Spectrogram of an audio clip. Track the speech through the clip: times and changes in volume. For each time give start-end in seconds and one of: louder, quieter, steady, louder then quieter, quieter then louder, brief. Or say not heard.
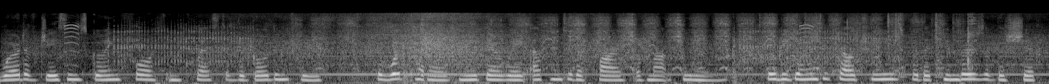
0.0-10.3 steady.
